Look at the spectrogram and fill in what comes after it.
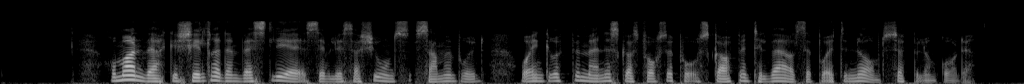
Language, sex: Norwegian, female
